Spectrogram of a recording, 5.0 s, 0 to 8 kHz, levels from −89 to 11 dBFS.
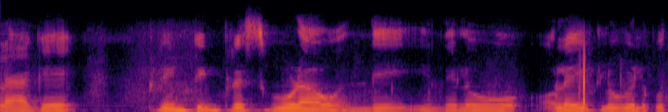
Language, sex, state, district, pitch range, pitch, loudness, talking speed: Telugu, female, Andhra Pradesh, Sri Satya Sai, 180-190 Hz, 185 Hz, -27 LUFS, 95 wpm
